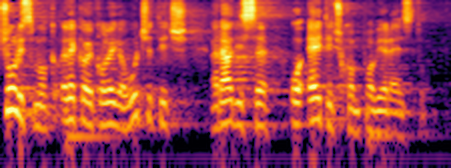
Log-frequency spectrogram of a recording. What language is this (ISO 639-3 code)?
hrv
